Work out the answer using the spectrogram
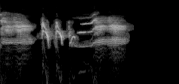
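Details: The tail of a harsh buzzing note leads into quick, high, twittering notes and a second long rasping buzz, sung by a common waxbill, then silence.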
